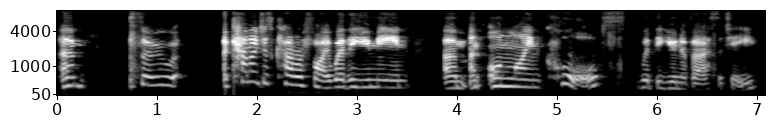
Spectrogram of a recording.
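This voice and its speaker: A woman's voice: fairly high pitch, lively intonation, normal speed, pushed and bright, low-quality recording. A British woman tutor explaining things in an online live session, with frequent ums and light laughs. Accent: British English. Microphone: video call.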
